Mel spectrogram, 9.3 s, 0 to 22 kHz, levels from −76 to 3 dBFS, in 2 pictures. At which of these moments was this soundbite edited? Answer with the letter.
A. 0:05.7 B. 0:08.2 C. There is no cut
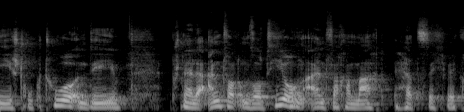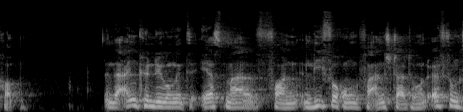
A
